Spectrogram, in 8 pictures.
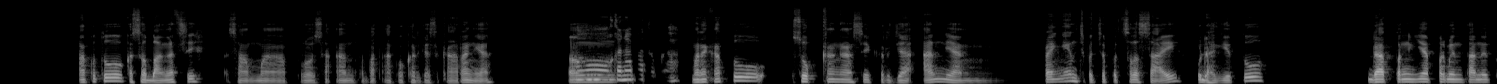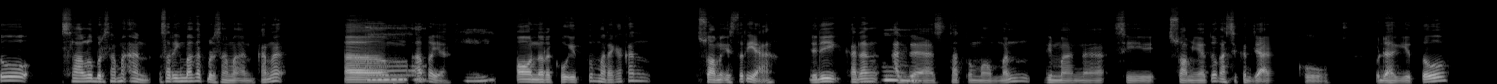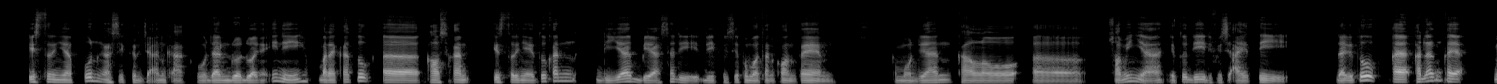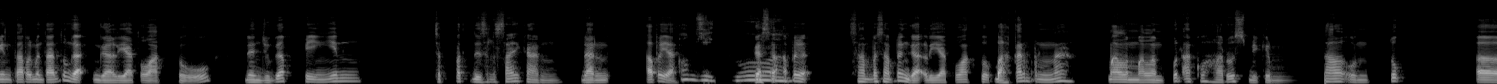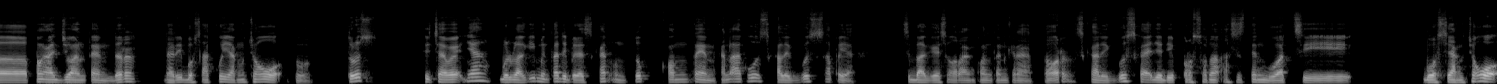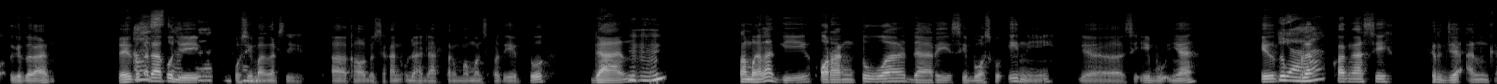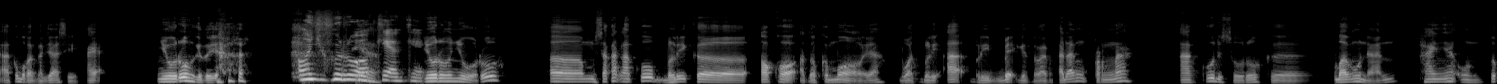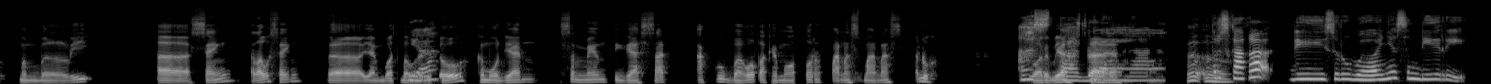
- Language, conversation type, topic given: Indonesian, advice, Bagaimana cara menentukan prioritas tugas ketika semuanya terasa mendesak?
- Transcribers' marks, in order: in English: "owner-ku"; in English: "IT"; "proposal" said as "sal"; laughing while speaking: "nyuruh"; stressed: "nyuruh"; laughing while speaking: "ya"; drawn out: "Astaga"; laughing while speaking: "luar biasa ya"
